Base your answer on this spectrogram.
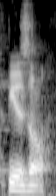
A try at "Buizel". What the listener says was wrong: It's also pronounced Buizel, not Boozle. There's an I there. Buizel.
